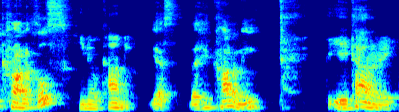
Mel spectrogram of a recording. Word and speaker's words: Hinokami: All right, look forward to your pronunciation here. Kimetsu no Yaiba - the Hikamani Chronicles. Hinokami.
